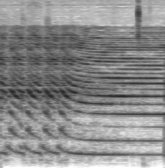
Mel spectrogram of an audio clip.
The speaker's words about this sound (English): Let me get my hip-hop air horn out. I put it away too prematurely.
